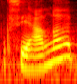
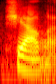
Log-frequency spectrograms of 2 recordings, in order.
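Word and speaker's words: Xiala: I pronounce it as Siara because I just used the logic of my name to pronounce her name. But then I Googled and her name is actually pronounced Xiai.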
